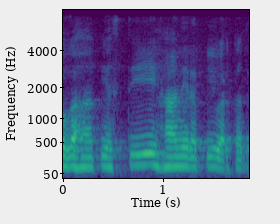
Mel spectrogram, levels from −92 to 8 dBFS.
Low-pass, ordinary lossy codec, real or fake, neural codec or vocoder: 7.2 kHz; none; real; none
